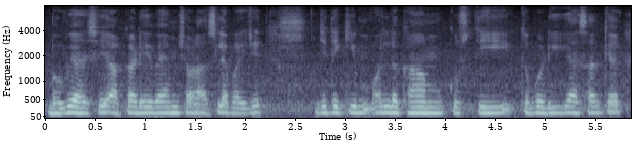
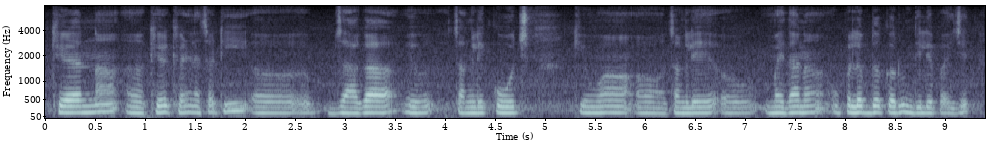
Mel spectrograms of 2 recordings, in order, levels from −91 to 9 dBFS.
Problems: none marked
